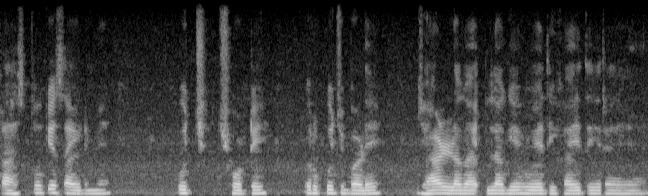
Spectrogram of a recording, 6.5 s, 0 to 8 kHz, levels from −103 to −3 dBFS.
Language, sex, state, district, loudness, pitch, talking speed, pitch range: Hindi, male, Uttar Pradesh, Deoria, -25 LUFS, 125 Hz, 155 wpm, 125-135 Hz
